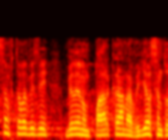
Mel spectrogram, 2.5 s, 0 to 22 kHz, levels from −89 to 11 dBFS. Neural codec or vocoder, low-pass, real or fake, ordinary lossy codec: codec, 16 kHz, 8 kbps, FunCodec, trained on Chinese and English, 25 frames a second; 7.2 kHz; fake; MP3, 48 kbps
